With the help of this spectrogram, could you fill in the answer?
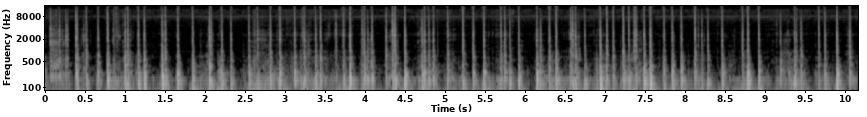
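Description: Long acrylic nails tap and scratch the front face of a large, hollow, printed cardboard cereal box held in both hands. The result is a rapid, irregular patter of short, dull, hollow taps with a low body and little ring, mixed with soft scratching between them.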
